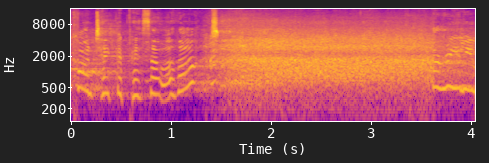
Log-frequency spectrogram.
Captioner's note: audience laughing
